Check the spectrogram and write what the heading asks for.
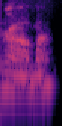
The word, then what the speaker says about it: Rama: then we've got Rama that's a long a in Rama so we've got we we did the R so here's the r and it's a long a so we do that ra and the ma is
